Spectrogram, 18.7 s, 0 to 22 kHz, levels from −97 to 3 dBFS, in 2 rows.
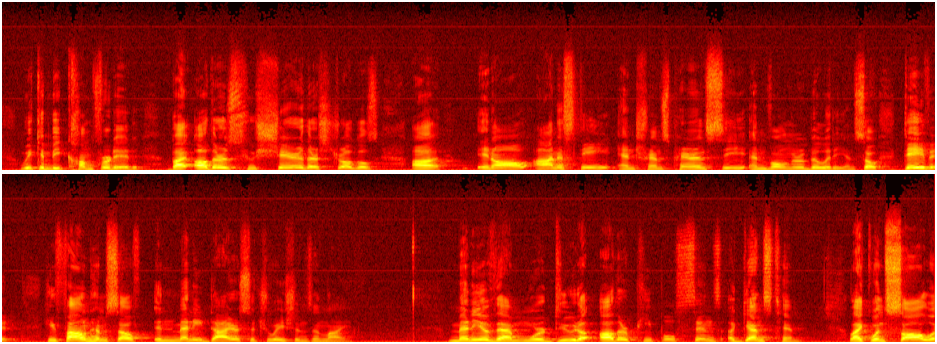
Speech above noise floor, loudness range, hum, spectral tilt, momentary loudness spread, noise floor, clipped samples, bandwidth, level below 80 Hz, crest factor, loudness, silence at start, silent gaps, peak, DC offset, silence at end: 27 dB; 5 LU; none; -4 dB/octave; 16 LU; -52 dBFS; under 0.1%; over 20 kHz; -54 dBFS; 22 dB; -26 LUFS; 0.2 s; none; -4 dBFS; under 0.1%; 0 s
